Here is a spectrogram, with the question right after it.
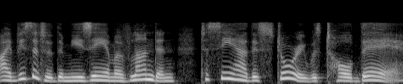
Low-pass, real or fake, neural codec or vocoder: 7.2 kHz; fake; codec, 16 kHz, 0.5 kbps, X-Codec, WavLM features, trained on Multilingual LibriSpeech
